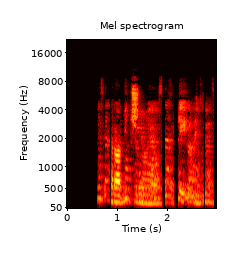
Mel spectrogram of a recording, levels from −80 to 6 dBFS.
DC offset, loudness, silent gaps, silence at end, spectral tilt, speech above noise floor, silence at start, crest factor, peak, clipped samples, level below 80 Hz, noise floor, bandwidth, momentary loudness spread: under 0.1%; -23 LUFS; none; 0.05 s; -3.5 dB/octave; over 66 dB; 0.6 s; 22 dB; -4 dBFS; under 0.1%; -68 dBFS; under -90 dBFS; 9.4 kHz; 13 LU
